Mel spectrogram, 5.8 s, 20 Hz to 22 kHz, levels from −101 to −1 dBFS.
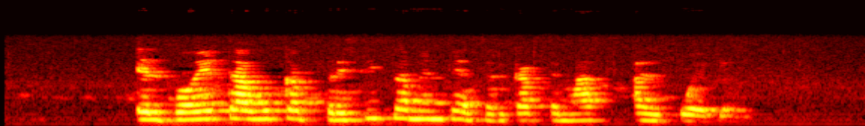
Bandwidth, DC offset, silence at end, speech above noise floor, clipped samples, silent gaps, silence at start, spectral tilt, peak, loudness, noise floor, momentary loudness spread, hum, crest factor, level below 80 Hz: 5.8 kHz; under 0.1%; 0.8 s; 45 dB; under 0.1%; none; 0.9 s; -7.5 dB/octave; -4 dBFS; -23 LUFS; -67 dBFS; 10 LU; none; 20 dB; -78 dBFS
